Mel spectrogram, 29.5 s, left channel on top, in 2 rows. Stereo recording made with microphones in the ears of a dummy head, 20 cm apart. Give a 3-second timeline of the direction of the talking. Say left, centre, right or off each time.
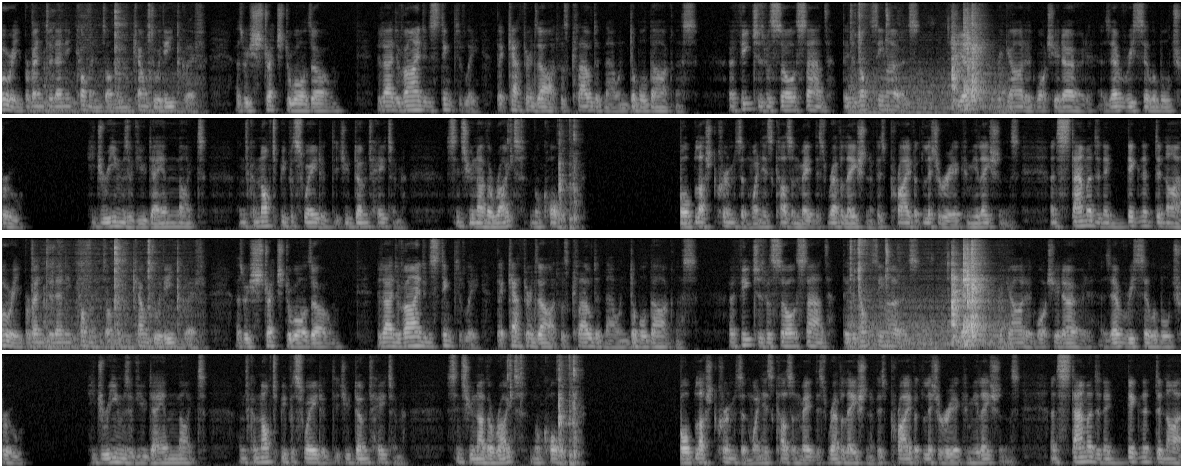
left, centre, left, left, left, left, left, left, left, left.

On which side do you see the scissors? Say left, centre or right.
right.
